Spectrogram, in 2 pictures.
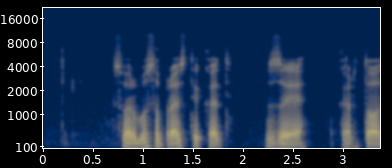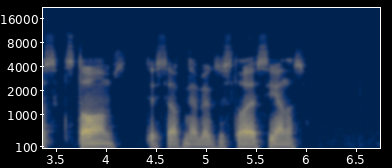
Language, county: Lithuanian, Kaunas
